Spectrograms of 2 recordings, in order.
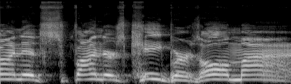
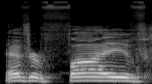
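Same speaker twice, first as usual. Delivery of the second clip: usual speaking voice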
